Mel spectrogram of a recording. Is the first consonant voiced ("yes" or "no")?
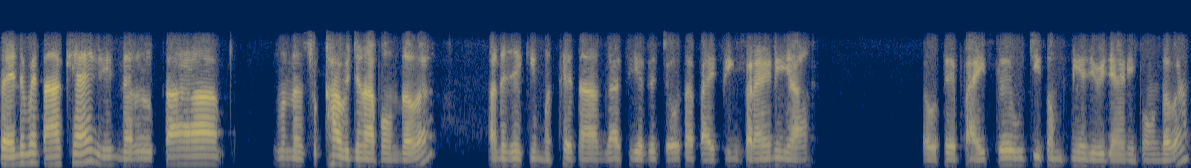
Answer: no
